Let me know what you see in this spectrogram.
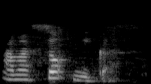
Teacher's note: la mayor fuerza de voz está en la sílaba so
